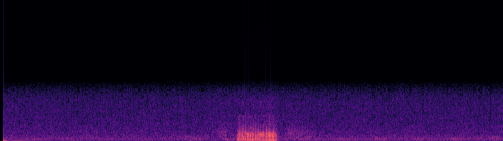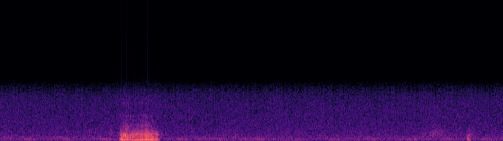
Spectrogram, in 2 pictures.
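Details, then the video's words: A sleeping dog snores: two short, broad, rasping snores about five seconds apart, with near silence between them and a quiet background. "sleep n' snore"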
